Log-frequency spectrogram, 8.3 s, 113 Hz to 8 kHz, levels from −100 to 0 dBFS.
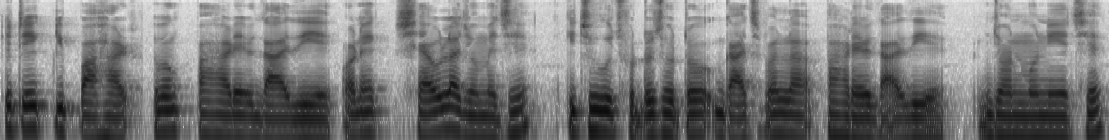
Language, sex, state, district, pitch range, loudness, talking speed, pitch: Bengali, male, West Bengal, Jalpaiguri, 115-135 Hz, -16 LUFS, 135 wpm, 125 Hz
